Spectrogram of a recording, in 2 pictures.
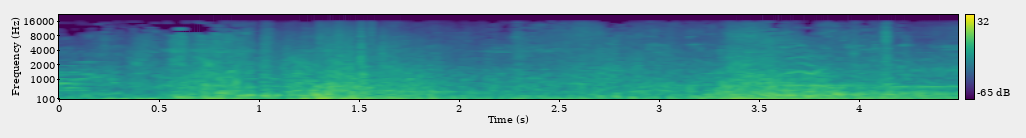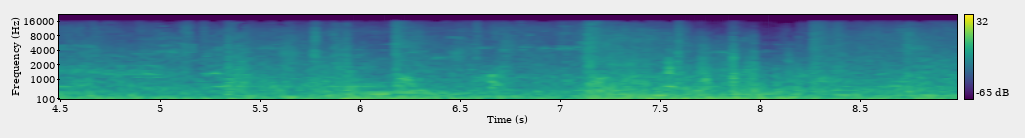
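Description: Magic spells whoosh and crackle in a fierce fight.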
